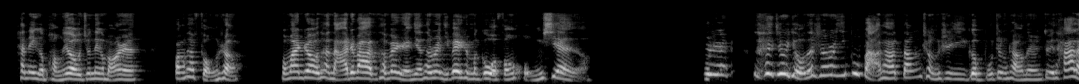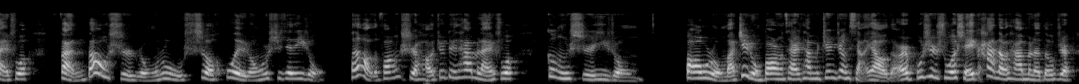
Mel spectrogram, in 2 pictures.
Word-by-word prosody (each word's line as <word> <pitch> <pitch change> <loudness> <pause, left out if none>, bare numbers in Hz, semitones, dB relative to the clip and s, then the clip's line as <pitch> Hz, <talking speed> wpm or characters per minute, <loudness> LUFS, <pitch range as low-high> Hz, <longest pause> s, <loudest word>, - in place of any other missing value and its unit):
她 300 - -4
那 280 -1 0
个 230 - 0
朋 215 -2 -7
友， 250 -2 +6
就 255 +3 -5
那 265 - -1
个 250 - -3
盲 205 - 0
人， 220 -1 +2 0.4
帮 275 0 -2
她 345 - 0
缝 340 - -4
上， - - -1 0.4
缝 250 -3 -6
完 300 0 +4
之 310 - +4
后 285 - +4
她 290 - -2
拿 240 -3 0
着 280 - +5
袜 280 -2 +5
子， 260 - -12
她 - - -3
问 295 +1 +2
人 210 -5 0
家， 240 - -2
她 280 - -1
说： 300 - +1
“你 250 - -7
为 310 - +8
什 290 - -4
么 255 -1 -5
给 270 - +1
我 - - +6
缝 230 +2 -3
红 265 -2 -8
线 310 +2 0
啊？” - - -20 1.2
就 485 - +3
是 465 - +2 0.4
对， - - -9
就 - - +8
是 - - +1
有 - - +3
的 - - -1
时 410 - -5
候 420 - -2
你 425 0 -8
不 475 - -19
把 - - 0
她 285 -2 -1
当 315 +4 -4
成 365 -9 -7
是 270 0 -8
一 245 -1 -10
个 255 - +3
不 245 -1 -9
正 280 -1 -5
常 245 -6 -3
的 225 - -4
人， 220 +1 -7
对 275 +3 -2
她 330 +6 +1
来 205 - 0
说， 250 +3 0 0.3
反 - - +2
倒 460 -8 +3
是 250 -5 -6
融 190 -2 -3
入 245 -6 -5
社 225 +5 -1
会、 280 0 +3
融 190 +1 -4
入 250 - -5
世 275 +1 -12
界 270 - +3
的 265 - +2
一 265 - -5
种 270 +3 -7 0.2
很 345 +3 +2
好 - - 0
的 285 - -6
方 285 +4 -2
式 - - 0
哈。 - - -3
这 320 - -11
对 320 -2 -7
她 335 +2 0
们 265 - -3
来 205 -3 0
说， 265 +1 +1 0.3
更 315 -8 -2
是 235 -5 -4
一 225 -1 -7
种 185 +1 -4 0.4
包 290 -1 +5
容 - - +2
吧。 - - +2
这 420 - -1
种 - - +2
包 255 0 +6
容 250 - +2
才 245 -1 +2
是 - - -8
她 275 - +1
们 265 0 -5
真 310 +2 -6
正 315 -3 -1
想 265 -3 -5
要 165 - +3
的， - - -6
而 - - +4
不 315 +4 -5
是 365 0 -2
说 295 -1 +2
谁 295 +9 +3
看 380 -7 +1
到 250 - +5
她 235 -2 +1
们 230 - -3
了 205 - +1
都 220 - -3
是 240 - +1
270 Hz, 345 characters per minute, -22 LUFS, 240-305 Hz, 1.2 s, 为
